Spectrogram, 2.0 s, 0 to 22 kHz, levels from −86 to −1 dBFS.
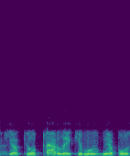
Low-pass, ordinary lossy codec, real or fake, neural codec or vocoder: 7.2 kHz; Opus, 64 kbps; real; none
